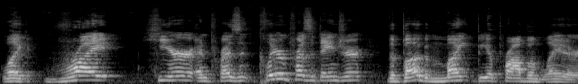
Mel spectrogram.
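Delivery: loud, emphatic, slowed-down protest; exasperated gunner. Acted. Gunner warning the captain of the monster, exasperated protest. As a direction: plead with your officer in mock alarm. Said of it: "his gunner is like".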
